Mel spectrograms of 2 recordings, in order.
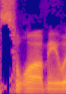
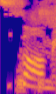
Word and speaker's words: Sami: And then they flip over another page, and it's a Laplander, you know, a Swami, whatever they're called. – A Swami. Oh, I believe it's Sami. Sami. – Swami, yes. – Well, it's spelled S-U-O, right? – I think it's S-A-M-I or S-A-A-M-I.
